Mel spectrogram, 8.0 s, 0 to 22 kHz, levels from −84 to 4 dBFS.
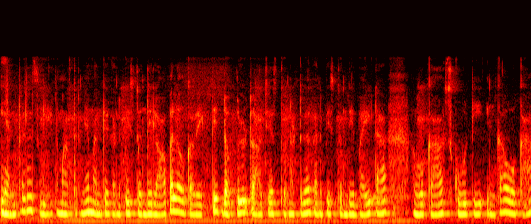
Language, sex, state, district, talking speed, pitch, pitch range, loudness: Telugu, female, Andhra Pradesh, Guntur, 135 wpm, 190 Hz, 185-200 Hz, -18 LUFS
